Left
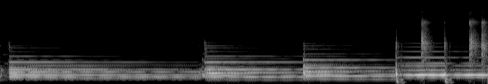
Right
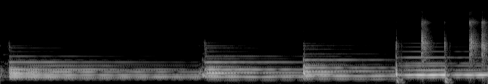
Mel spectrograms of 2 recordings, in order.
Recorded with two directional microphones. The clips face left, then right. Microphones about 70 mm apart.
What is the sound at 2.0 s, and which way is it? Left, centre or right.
Electric piano, centre.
